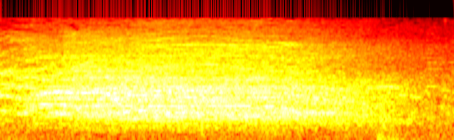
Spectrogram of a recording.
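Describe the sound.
A crowd of voices strains and groans together in a sustained, loud chorus, imitating an elephant struggling with all its might to pull a chariot, swelling then fading over a few seconds.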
